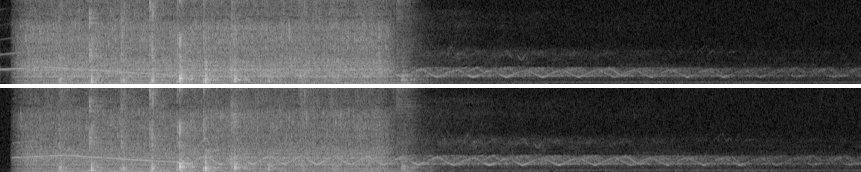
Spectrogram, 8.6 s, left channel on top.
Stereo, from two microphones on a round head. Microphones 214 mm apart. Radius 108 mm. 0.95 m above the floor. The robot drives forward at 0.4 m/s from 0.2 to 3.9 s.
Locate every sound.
0.6 s running footsteps: 10° left (ahead or behind), 1.0 m; by 4.1 s centre (ahead or behind), 3 m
